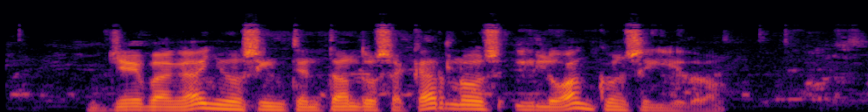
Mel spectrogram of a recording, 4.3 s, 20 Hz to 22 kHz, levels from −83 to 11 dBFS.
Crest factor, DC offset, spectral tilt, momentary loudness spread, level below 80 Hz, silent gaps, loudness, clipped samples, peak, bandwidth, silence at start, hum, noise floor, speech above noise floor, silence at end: 16 dB; under 0.1%; -3.5 dB/octave; 14 LU; -52 dBFS; none; -16 LUFS; under 0.1%; -2 dBFS; 9.6 kHz; 0.05 s; none; -40 dBFS; 23 dB; 0.05 s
